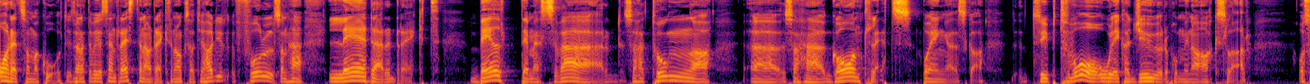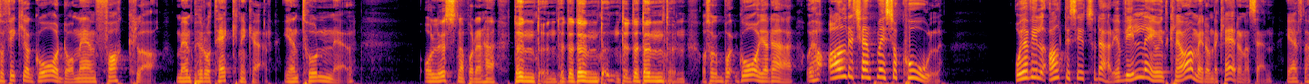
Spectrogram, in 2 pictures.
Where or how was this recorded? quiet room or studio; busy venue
quiet room or studio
